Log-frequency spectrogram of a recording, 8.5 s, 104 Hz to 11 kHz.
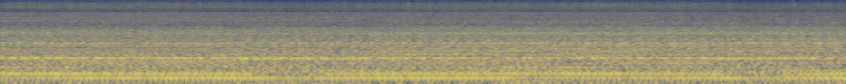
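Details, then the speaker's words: Cummins ISL9 diesel idling during a cylinder cutout test run from the ECM diagnostic test, cylinder 1 cut first, with the A/C off, fan on and coolant above 170°F. Idle stays steady, with a faint shift in pitch as the cylinder drops; normal idle. "You can hear the pitch of the engine change depending on what cylinder you're cutting out."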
